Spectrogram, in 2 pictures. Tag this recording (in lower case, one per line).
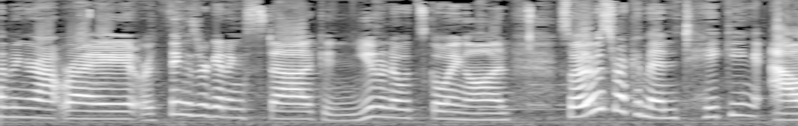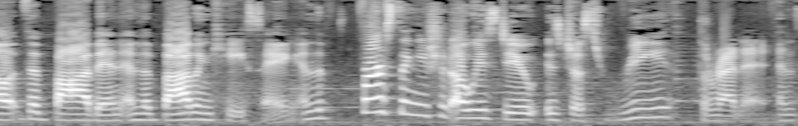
female speech
music
speech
